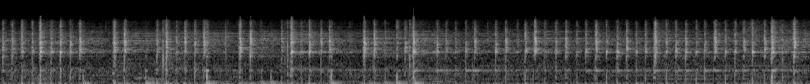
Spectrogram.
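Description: Carnatic percussion playing fast, dense rhythmic strokes, several a second, from mridangam, ghatam and morsing, over a few sustained steady tones.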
